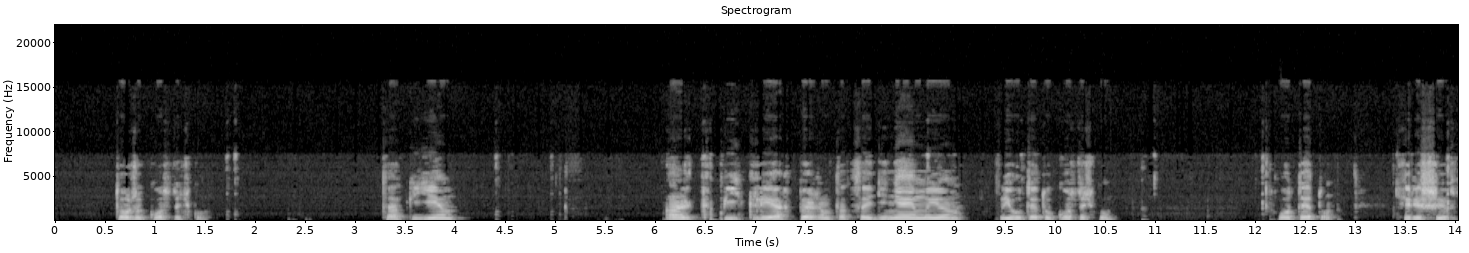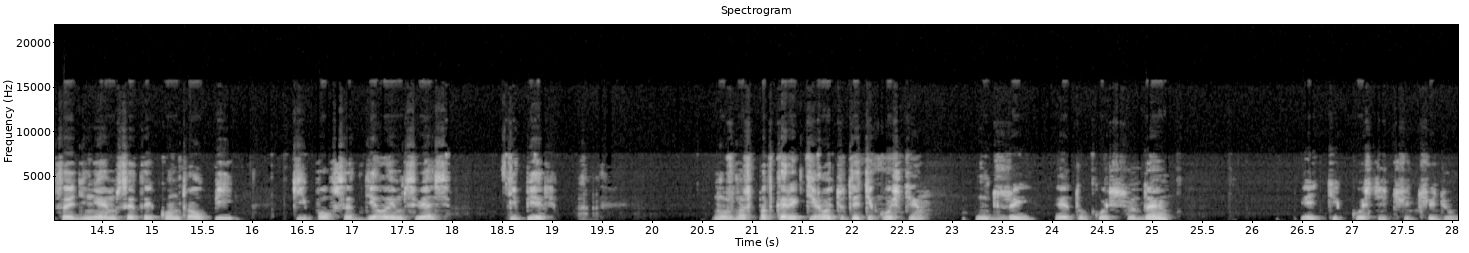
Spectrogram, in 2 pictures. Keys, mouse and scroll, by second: 1.6 click, 2.2 e, 4.8 click, 6.4 alt+p, 9.5 click, 10.4 scroll up 3, 11.3 shift+middle click, 13.3 shift+click, 15.1 ctrl+p, 17.0-17.7 scroll down 3, 17.9 shift+middle click, 18.9 middle click, 20.3 middle click, 21.6 click, 23.0 g, 25.2 click.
